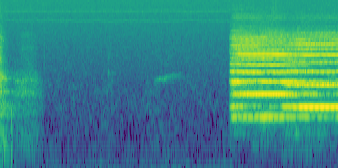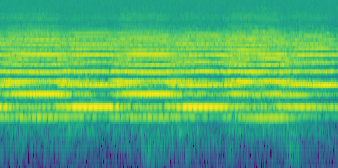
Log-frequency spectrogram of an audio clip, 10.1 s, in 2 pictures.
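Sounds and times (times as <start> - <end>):
German Martinshorn emergency vehicle siren: 3.4 - 10.1.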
